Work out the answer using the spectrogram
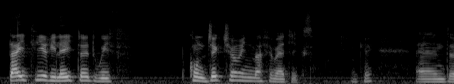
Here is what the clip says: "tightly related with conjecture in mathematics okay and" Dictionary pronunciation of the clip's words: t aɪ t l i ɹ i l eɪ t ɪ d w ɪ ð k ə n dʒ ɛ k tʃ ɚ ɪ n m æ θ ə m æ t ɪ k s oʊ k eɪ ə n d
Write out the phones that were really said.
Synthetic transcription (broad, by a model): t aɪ t l i ɹ i l eɪ t ɪ d w ɪ ð k ə n dʒ ɛ k tʃ ɚ ɪ n m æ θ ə m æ t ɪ k s oʊ k eɪ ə n d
